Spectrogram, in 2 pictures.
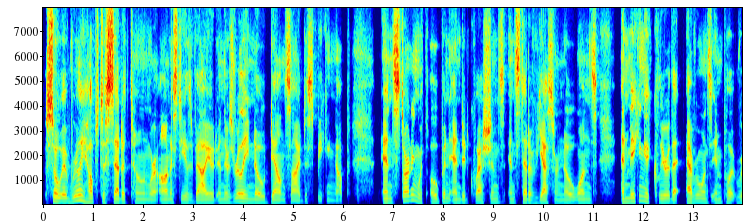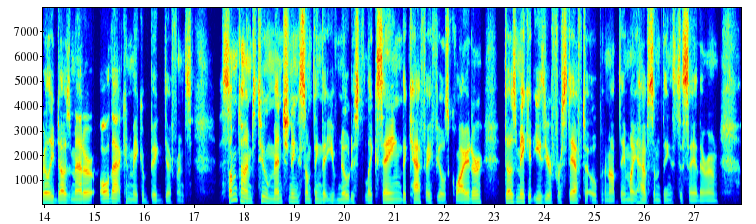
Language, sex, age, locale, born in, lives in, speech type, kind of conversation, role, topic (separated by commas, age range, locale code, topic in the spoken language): English, male, 35-39, en-US, United States, United States, read, expert-assistant, expert, Why do international brands outcompete local businesses?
